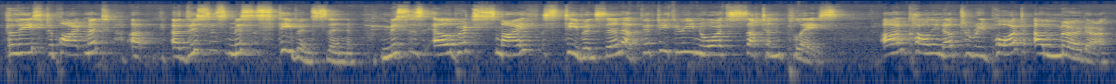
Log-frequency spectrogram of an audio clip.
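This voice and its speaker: A woman's voice: very high-pitched, sing-song, unhurried, pushed and bright, roomy sound, slight background noise, full character voice, rough recording. A woman playing a nervous, imperious bedridden wife in a radio thriller, agitated, stammering and insistent. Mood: flustered, impatient. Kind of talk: theatrical radio thriller acting.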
